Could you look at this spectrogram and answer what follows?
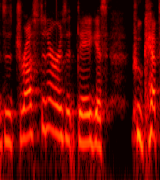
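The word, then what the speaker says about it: Dageus: And to be fair, the descendants, Drustin and Dagius, I'm probably saying them both wrong. It's Dagius with a hard G. Dagius.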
